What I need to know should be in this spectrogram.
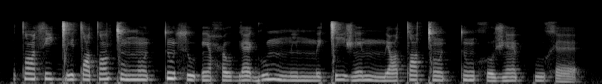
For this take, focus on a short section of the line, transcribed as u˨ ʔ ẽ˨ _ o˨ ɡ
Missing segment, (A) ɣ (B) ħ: B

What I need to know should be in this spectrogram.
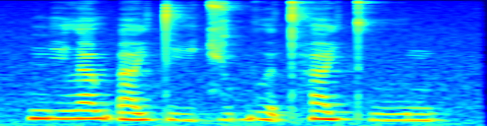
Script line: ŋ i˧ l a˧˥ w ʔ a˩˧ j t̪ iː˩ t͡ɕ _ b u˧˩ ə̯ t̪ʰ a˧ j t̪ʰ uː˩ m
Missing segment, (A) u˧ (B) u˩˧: B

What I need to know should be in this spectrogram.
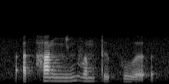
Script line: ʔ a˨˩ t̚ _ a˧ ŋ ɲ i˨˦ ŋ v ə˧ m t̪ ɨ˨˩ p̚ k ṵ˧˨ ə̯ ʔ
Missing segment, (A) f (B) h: B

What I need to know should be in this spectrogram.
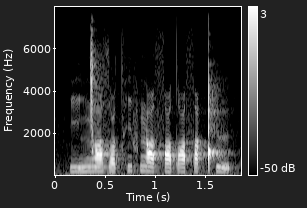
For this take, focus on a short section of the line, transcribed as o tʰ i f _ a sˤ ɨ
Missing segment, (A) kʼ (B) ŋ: B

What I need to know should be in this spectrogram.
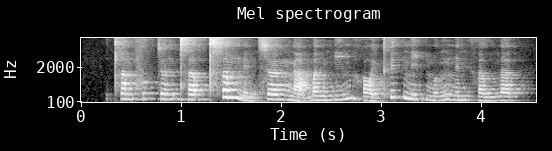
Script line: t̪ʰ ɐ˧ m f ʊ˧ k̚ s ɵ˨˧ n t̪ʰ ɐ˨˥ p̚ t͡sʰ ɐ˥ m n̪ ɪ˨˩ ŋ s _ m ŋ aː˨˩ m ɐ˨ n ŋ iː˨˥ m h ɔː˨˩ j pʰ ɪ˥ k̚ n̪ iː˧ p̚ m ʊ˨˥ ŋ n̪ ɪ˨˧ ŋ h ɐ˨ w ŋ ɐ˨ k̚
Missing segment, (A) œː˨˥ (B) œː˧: B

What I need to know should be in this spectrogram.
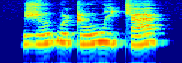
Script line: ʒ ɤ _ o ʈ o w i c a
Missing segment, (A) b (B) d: A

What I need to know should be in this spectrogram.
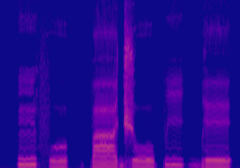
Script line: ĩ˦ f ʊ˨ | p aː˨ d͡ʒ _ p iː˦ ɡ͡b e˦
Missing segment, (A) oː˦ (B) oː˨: B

